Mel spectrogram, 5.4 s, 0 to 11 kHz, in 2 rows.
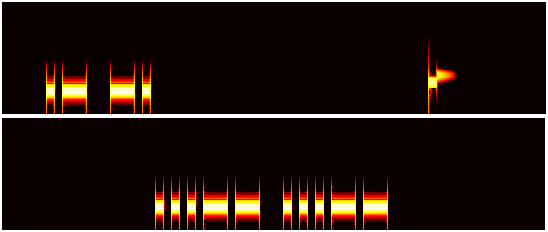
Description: Morse code, heard as a keyed tone, about 30 wpm, 700 Hz. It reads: AN 33
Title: Common Cut Numbers - 2-Digit 30wpm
